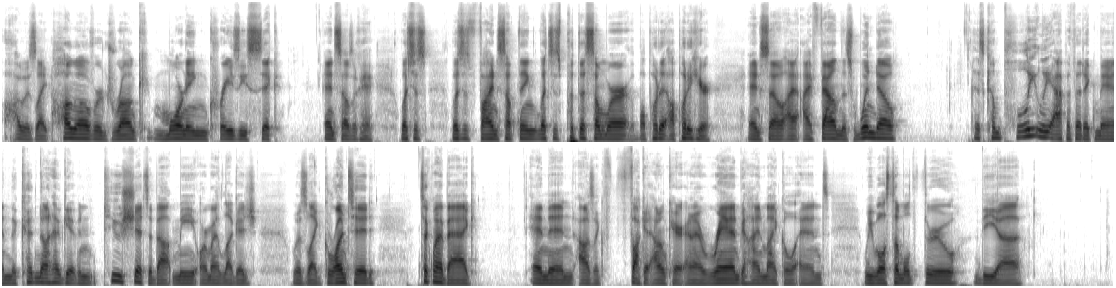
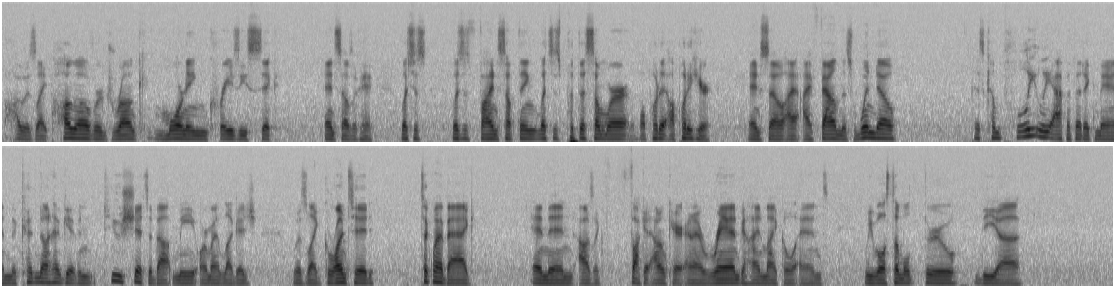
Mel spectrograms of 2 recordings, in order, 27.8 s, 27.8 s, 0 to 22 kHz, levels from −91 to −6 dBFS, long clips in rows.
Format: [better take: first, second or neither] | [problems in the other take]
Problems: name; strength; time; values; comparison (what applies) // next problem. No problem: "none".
first | hiss; noticeable; throughout; 15 dB below the speech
